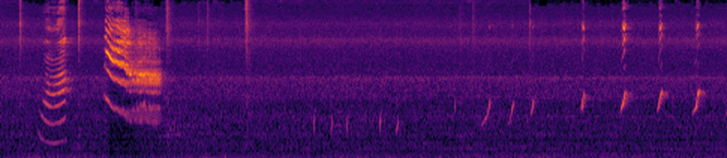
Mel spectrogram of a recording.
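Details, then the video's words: Alexandrine parakeet kept as a talking pet, calling while enjoying a massage: two bursts of loud, harsh, ringing squawks early on, then a run of short, soft rising chirps repeated about every half second. "Parrot Enjoying Massage Therapy"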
